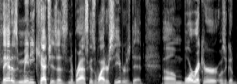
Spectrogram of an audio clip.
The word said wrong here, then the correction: Borkircher: blocker, and did I say his name right? – Borkircher. – I always want to say Borricker.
